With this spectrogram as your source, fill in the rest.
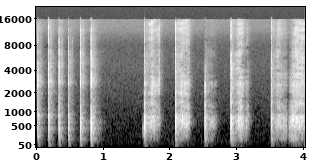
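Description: Long nails tap six times in quick succession on a printed cardboard toy box with Air Bus lettering. They then trace and scratch along the text in several longer, dry, papery strokes with a mid-range rasp.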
